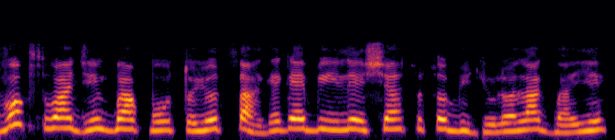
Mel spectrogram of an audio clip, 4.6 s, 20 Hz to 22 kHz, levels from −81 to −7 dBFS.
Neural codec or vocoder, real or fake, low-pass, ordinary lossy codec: codec, 24 kHz, 6 kbps, HILCodec; fake; 7.2 kHz; none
